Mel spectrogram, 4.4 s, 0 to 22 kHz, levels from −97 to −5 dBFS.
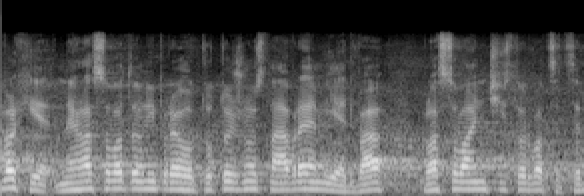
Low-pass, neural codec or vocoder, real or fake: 10.8 kHz; none; real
